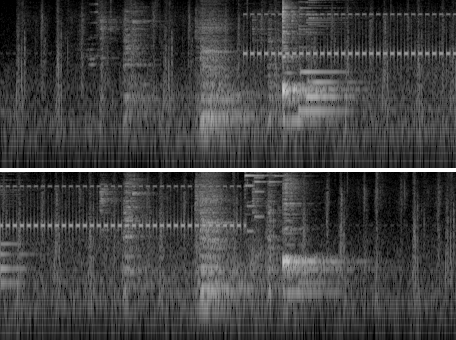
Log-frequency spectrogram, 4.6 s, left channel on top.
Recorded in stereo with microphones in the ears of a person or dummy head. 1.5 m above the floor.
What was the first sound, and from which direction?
A squeak, 25° right (ahead or behind).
